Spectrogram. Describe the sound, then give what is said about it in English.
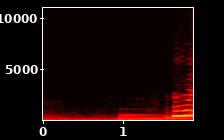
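A cat lets out a single drawn-out meow, starting as a soft tone and swelling into a louder, rising cry at the end. “Meow once if you think so.”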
